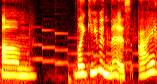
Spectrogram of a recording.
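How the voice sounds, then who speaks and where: Over music in the background, a woman with a fairly high pitch speaks at a very slow pace with very wide pitch swings. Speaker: streamer. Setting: home microphone, volume boosted.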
